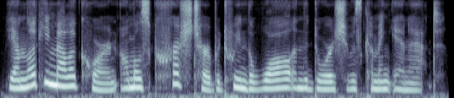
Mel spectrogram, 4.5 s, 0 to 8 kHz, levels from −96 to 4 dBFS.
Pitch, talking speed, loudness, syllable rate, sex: 210 Hz, 225 wpm, -16 LUFS, 6.1 syllables/s, female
